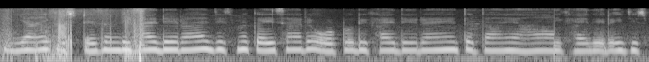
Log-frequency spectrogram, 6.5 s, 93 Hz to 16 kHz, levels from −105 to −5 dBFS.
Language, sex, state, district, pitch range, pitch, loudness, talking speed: Hindi, female, Bihar, Lakhisarai, 235-255 Hz, 245 Hz, -27 LUFS, 185 wpm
